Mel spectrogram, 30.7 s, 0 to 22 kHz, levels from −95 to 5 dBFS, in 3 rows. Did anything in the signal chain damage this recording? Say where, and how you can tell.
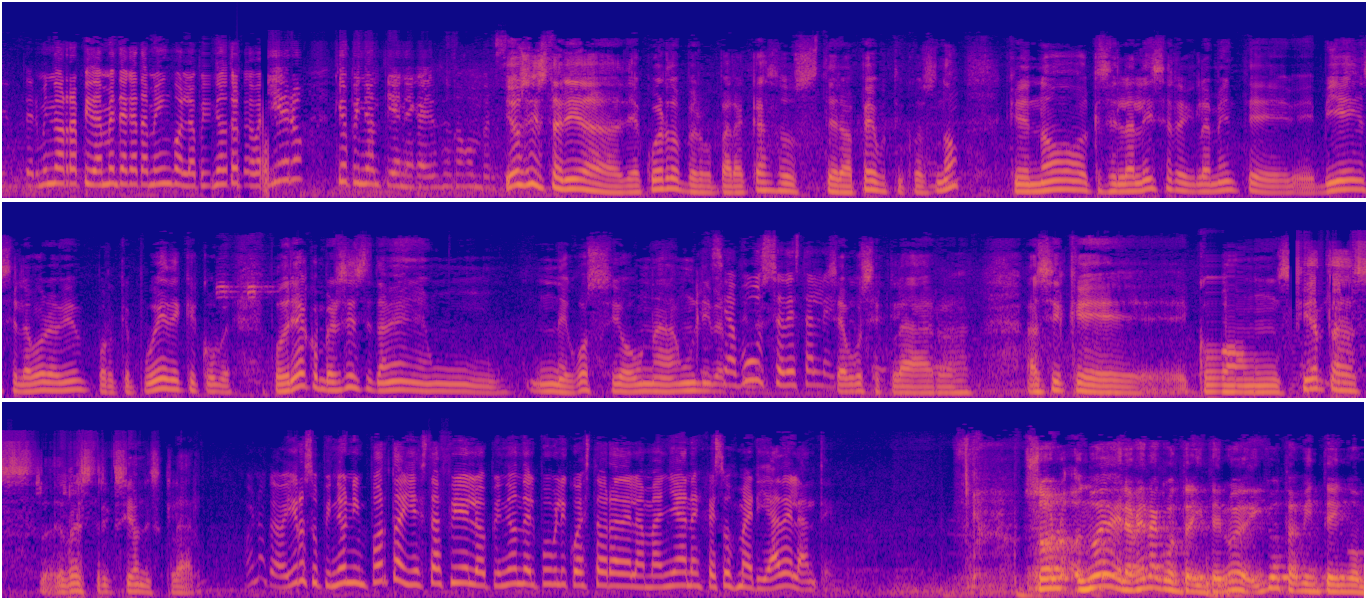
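Yes. At the network stage, repeated packet loss (robotic sound) appears at 1.51–1.87 s (five gaps, longest 46 ms, about a third concealed) and 19.27–19.63 s (four gaps, longest 102 ms, half concealed). The spectrogram shows frozen, repeated harmonic patches where lost audio was extended.

A call bitrate drop hits the codec at 1.94–3.32 s (48 to 12 kbps) and 19.88–24.51 s (48 to 11 kbps). Starved of bits, Opus codes coarsely and narrows its band. On a spectrogram, energy above 12 kHz disappears, then the band returns.

A jitter buffer speed-up occurs at 7.01–7.38 s (110% speed, roughly 50 ms removed) and 21.35–22.23 s (111%, roughly 100 ms). The receiver trimmed excess delay by deleting pitch-period-sized pieces. The waveform looks compressed in time, yet the pitch spacing stays unchanged.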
